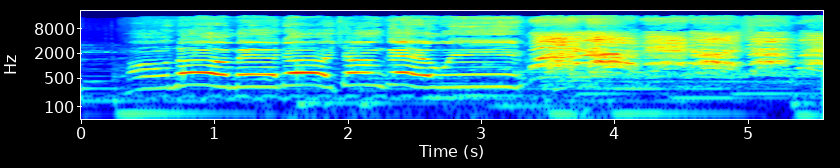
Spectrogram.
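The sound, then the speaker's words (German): Children at a school in a Rohingya refugee camp chant together in repeated sung phrases, then break into loud, overlapping shouting and crowd noise. “so klingt Schule im Rohingya-Flüchtlingslager.”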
